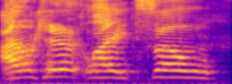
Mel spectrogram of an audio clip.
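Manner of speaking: real worked-up rant; triggered outburst. Real, not acted. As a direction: throw it out in exasperation. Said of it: "I'm triggered right now too".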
